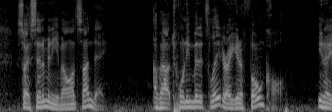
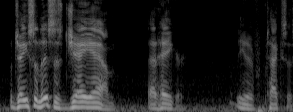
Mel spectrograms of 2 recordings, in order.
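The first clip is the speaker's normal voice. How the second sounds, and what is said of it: Thick put-on Texas accent. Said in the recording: “So that's a thick Texas accent... It was a great Texas accent.”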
